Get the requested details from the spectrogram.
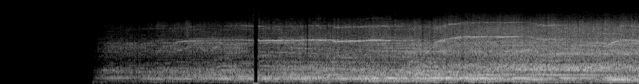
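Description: A rock band plays loudly with electric guitars and drums in a large hall.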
